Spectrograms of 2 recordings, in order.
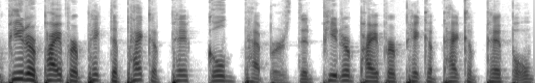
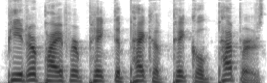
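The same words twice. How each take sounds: First: Loud popped Ps, no pop filter; popping plosives. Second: Said in the usual way. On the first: Shown as a demonstration. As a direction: blast every P into the mic. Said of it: "Versus this". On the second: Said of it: "They make your audio sound like this".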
